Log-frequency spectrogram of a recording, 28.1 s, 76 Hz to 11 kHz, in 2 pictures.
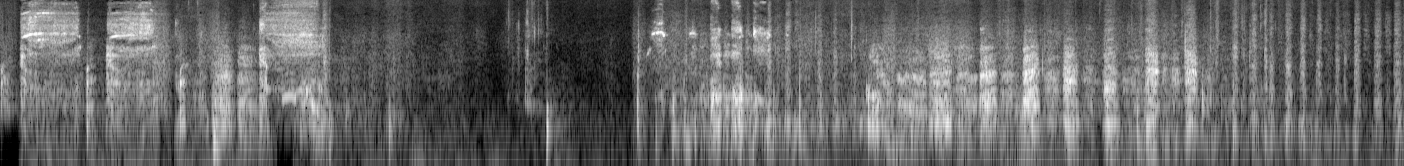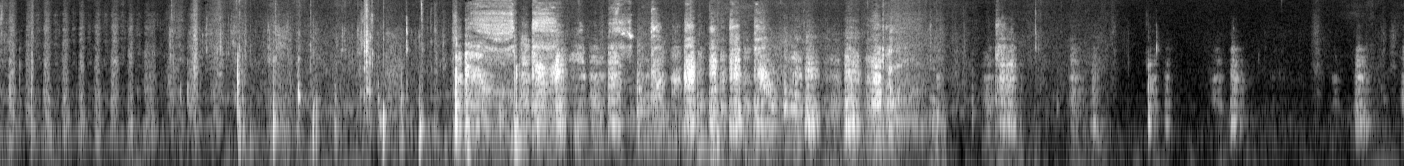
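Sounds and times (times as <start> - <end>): dog whining: 0.0 - 2.0, 2.6 - 3.4, 6.4 - 8.0
dog panting: 0.1 - 3.3, 6.5 - 25.2, 27.2 - 28.0.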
